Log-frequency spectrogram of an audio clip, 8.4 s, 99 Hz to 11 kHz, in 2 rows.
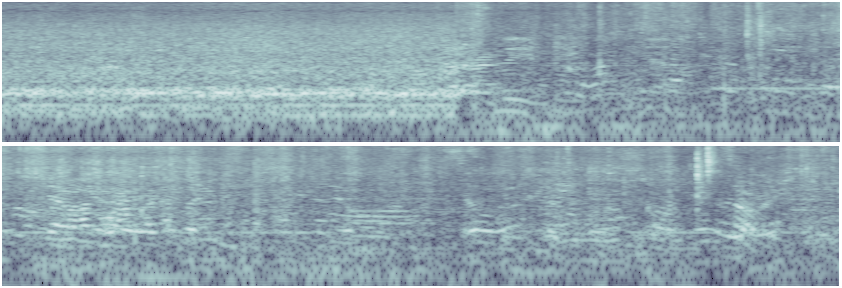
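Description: Inside a Mark 4 coach as a class 91 InterCity 225 departs Doncaster: a steady rumble and whine of the moving train fills the cabin, with a low electrical hum and rattles, while people talk over it.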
